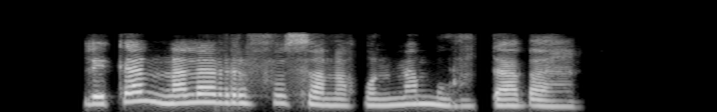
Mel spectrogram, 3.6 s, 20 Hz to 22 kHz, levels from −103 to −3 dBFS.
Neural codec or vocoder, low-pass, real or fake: codec, 44.1 kHz, 2.6 kbps, SNAC; 7.2 kHz; fake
